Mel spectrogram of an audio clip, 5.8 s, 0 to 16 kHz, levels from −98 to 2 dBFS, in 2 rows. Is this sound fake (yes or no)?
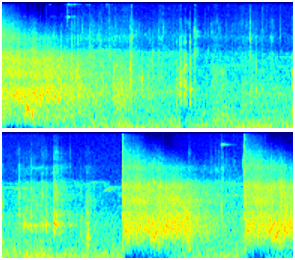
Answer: no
